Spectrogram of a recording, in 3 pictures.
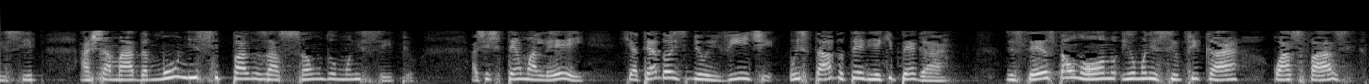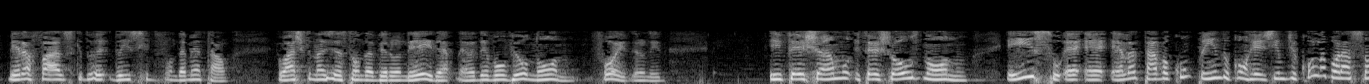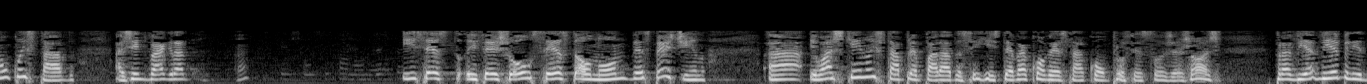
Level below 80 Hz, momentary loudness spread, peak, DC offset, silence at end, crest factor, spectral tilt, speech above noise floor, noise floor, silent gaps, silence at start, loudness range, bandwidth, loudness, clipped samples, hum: -44 dBFS; 10 LU; 0 dBFS; under 0.1%; 0 s; 14 dB; -8 dB/octave; 36 dB; -50 dBFS; none; 0 s; 4 LU; 5 kHz; -15 LUFS; under 0.1%; none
